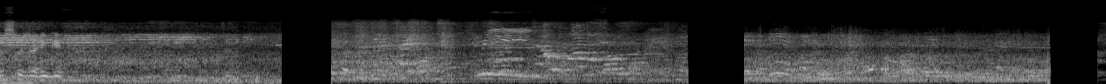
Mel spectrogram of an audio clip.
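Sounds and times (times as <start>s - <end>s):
children talking and calling out: 3.4s - 6.9s, 7.5s - 10.5s.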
